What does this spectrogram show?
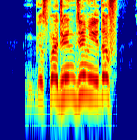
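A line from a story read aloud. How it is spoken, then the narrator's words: Frightened goose. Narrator (Russian): испуганно ответил гусь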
